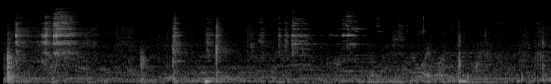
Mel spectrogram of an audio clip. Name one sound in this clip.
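Fingers tap lightly on a touchscreen.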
